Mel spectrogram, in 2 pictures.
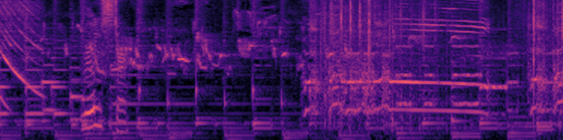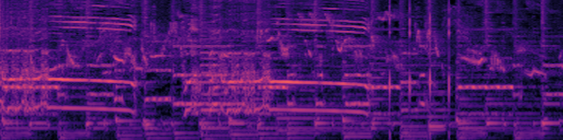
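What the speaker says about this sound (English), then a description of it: "Rooster." Rooster crowing several times over a cheerful children's backing tune, each cock-a-doodle-doo rising clearly above the steady music.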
